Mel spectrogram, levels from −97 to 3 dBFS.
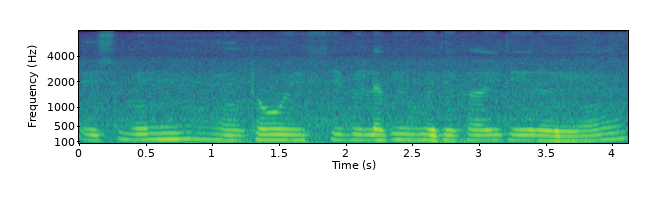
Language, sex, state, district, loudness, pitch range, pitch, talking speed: Hindi, male, Haryana, Rohtak, -17 LUFS, 135-150 Hz, 140 Hz, 160 wpm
